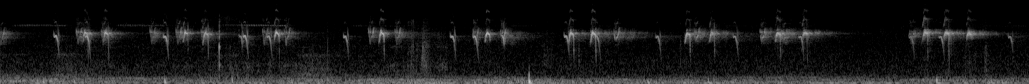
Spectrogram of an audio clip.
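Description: Flight calls of a wild type 2 red crossbill coming in and flying over in the early morning of August 16th: sharp, high 'kip' notes repeated in quick clusters throughout, fairly loud over a low, steady rumble, with no talking.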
